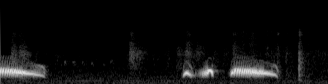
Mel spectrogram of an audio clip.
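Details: Deep, mellow cooing of a spotted dove in the 'thổ sấm' style: a long falling coo, a pause, then a double hoot and another long descending coo, with a few faint clicks.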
